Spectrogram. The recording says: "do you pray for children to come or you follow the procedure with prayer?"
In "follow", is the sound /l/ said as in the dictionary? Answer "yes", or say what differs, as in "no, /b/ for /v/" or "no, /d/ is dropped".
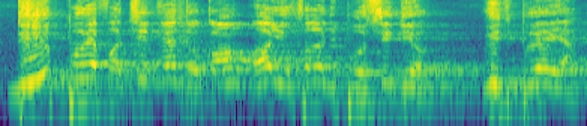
yes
